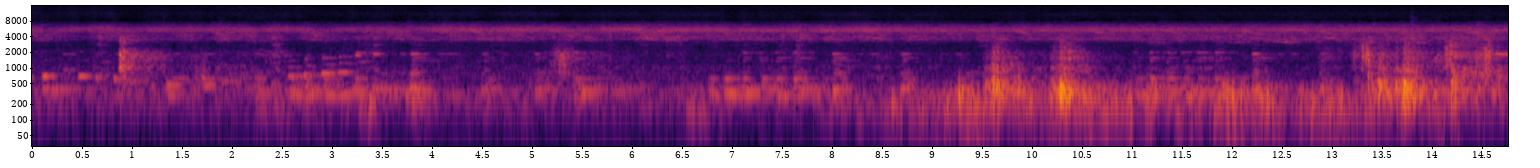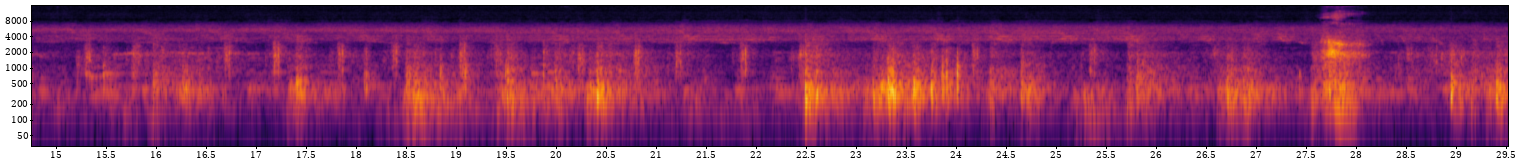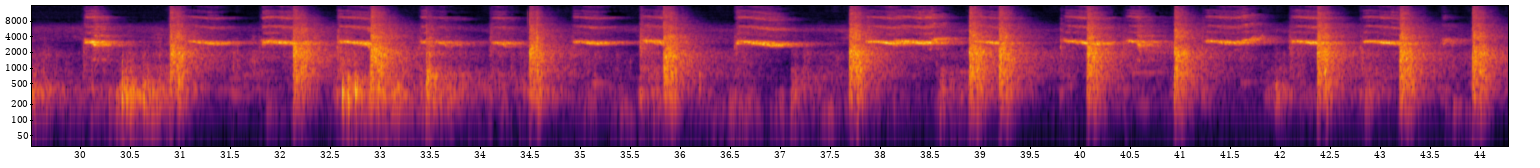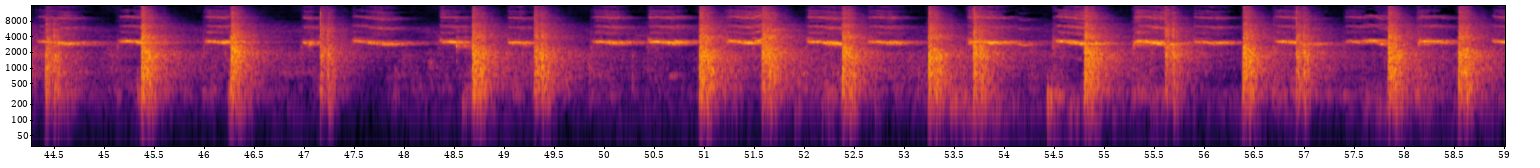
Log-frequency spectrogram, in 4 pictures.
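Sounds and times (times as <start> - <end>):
firecracker bangs: 30.1 - 59.0.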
